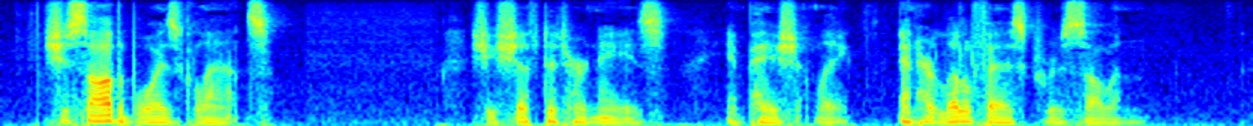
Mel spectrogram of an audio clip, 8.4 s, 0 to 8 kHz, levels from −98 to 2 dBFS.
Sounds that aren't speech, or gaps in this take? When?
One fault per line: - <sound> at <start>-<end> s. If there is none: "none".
none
